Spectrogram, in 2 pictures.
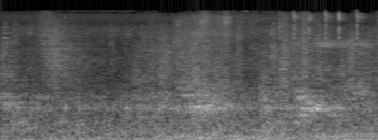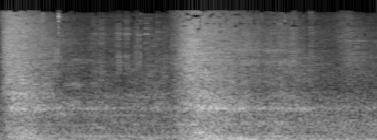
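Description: Blades strike with sharp metallic hits.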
